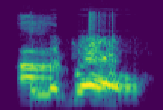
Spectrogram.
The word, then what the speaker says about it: Laveau: Is that how you pronounce it? Right. Okay. Laveau.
